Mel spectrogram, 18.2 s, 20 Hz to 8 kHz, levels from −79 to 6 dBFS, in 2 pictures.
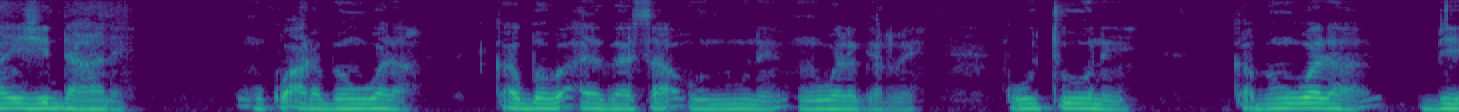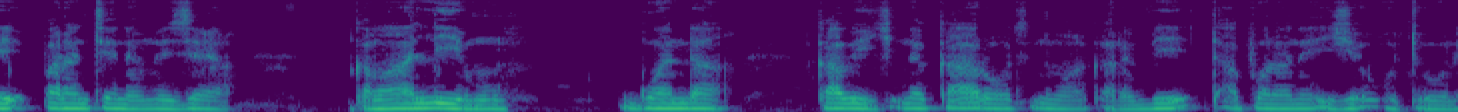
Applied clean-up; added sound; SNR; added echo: none; none; none; none.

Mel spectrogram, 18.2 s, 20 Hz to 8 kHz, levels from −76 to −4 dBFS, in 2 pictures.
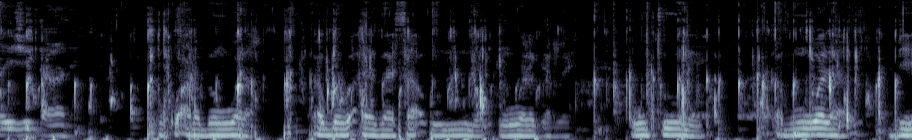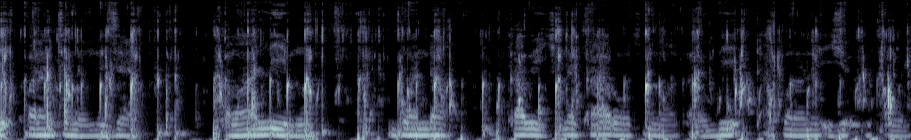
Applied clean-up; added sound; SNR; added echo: classical method log-MMSE.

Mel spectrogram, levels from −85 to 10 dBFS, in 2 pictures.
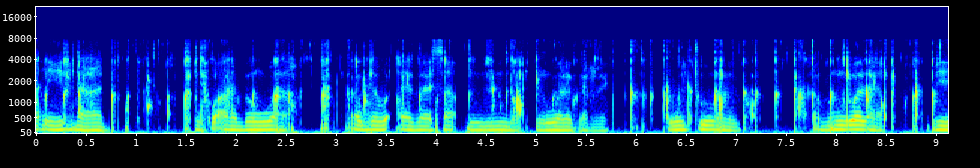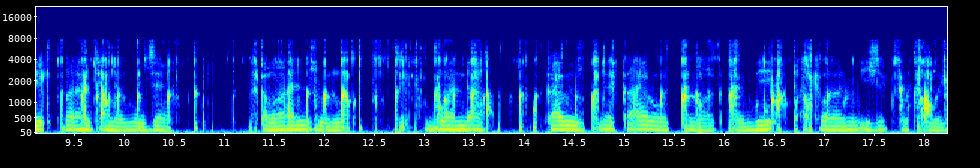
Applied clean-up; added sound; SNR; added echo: neural diffusion model UNIVERSE++.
